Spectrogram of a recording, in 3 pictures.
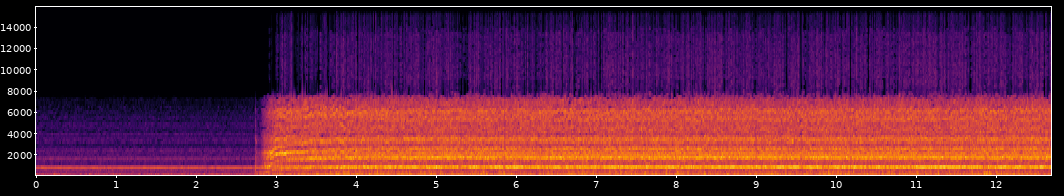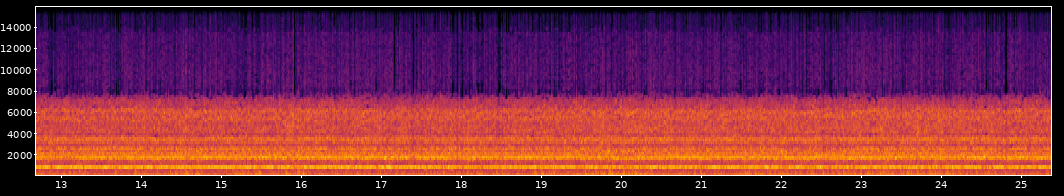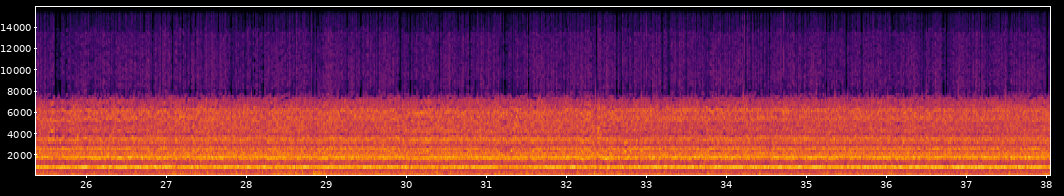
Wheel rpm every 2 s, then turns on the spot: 0, 60, 230, 230, 230, 230, 230, 230, 230, 230, 230, 230, 230, 230, 230, 230, 230, 230, 230.
none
